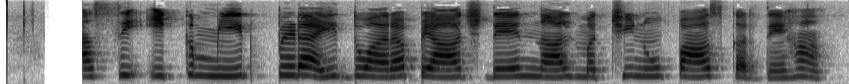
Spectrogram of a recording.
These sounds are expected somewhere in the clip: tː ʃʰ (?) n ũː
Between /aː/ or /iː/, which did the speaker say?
iː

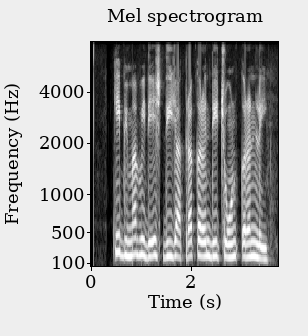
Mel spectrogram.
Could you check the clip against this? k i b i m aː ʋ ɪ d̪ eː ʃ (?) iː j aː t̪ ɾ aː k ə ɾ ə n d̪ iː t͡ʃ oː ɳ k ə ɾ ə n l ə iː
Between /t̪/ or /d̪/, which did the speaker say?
d̪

